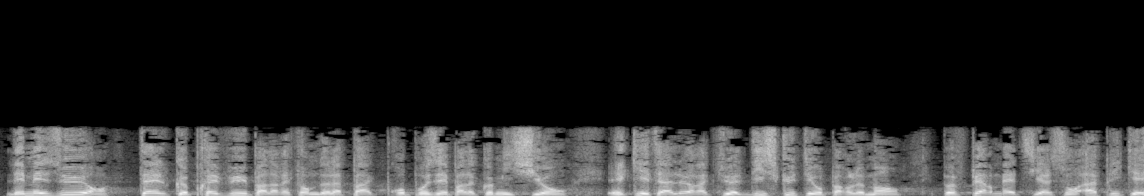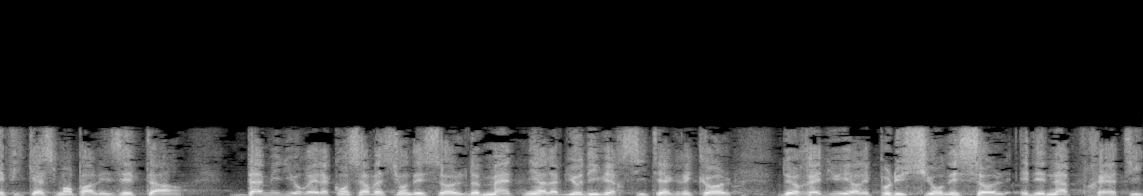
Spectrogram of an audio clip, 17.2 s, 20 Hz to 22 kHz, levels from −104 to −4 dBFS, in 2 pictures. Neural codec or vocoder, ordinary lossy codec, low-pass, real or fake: none; none; none; real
